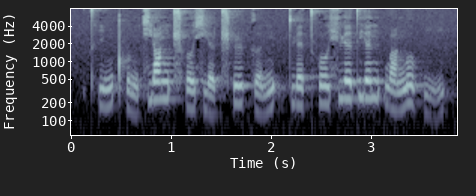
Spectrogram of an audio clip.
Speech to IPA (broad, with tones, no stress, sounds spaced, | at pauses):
t̪ʰ i˧˥ ŋ pʰ ʊ˨˩ ŋ t͡ɕ j ɑ˥ ŋ ʈ͡ʂʰ ɤ˧˥ ɕ j ɛ˨˩ ʈ͡ʂʰ ɻ̩˥ k ə˧˥ n | t̪ ɥ ɛ˥˩ t̪ʰ o˥ ʊ̯ ɕ ɥ ɛ˥ t̪ j ɛ˥ n p w ɑ˧˥ ŋ o˥˩ ʊ̯ p i˨˩˦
